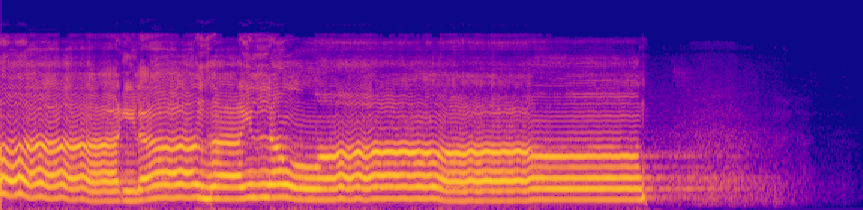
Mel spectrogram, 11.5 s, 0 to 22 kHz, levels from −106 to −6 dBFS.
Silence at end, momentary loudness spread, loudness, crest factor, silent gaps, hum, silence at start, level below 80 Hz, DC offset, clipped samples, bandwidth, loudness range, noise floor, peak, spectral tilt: 2.3 s; 3 LU; -18 LUFS; 10 dB; none; none; 0 s; -66 dBFS; under 0.1%; under 0.1%; 11.5 kHz; 7 LU; -81 dBFS; -10 dBFS; -6 dB/octave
